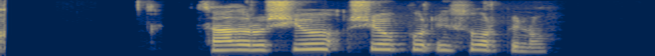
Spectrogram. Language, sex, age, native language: Icelandic, female, 30-39, Russian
